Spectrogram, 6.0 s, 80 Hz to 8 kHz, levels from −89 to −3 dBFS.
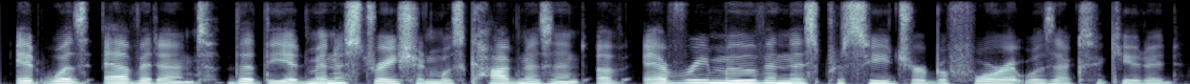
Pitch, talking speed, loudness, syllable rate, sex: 185 Hz, 180 wpm, -16 LUFS, 6.5 syllables/s, female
